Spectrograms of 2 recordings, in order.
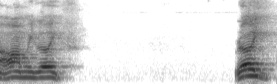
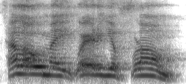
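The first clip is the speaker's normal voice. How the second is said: higher, louder mock reporter with a microphone; cheeky interviewer; 6 semitones higher, 6 dB louder than usual. Vlogger mocking a fight-week interview, loud and high. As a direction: bounce up to a stranger, mic out. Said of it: "with my little microphone going like that".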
